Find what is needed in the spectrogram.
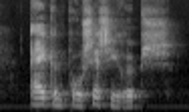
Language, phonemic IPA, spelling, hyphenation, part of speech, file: Dutch, /ˌɛi̯.kə(n).proːˈsɛ.siˌrʏps/, eikenprocessierups, ei‧ken‧pro‧ces‧sie‧rups, noun, Nl-eikenprocessierups.ogg
- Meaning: The caterpillar of the oak processionary moth (Thaumetopoea processionea)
